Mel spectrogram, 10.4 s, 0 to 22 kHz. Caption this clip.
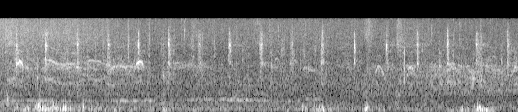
Wind slapping rigging against ship masts, tools running in the distance. Sea gull calls in the distance.
Recorded at Fambridge Yacht Haven, Essex using a Canon D550 camera.
marine, mast, yard, wind, ship, field-recording, power-tools, boat, slap, rhythm, yaght, sea, repeat, rigging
